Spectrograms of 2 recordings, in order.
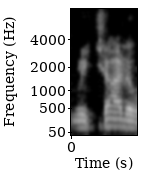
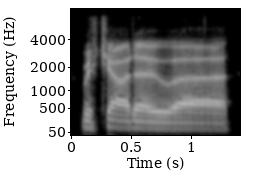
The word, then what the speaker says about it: Ricciardo: I say Ricciardo because I'm not Italian. yeah. Ricardo, Well, actually, basically, funny thing, if he were Italian, you would pronounce him exactly Ricciardo. yeah. I mean, I tried to do my best. I'd say Yeah, Ricciardo. I would say do on the end instead of yeah. do, obviously. Ricciardo, Cuccia, famiglia, Giuseppe Verdighetti.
